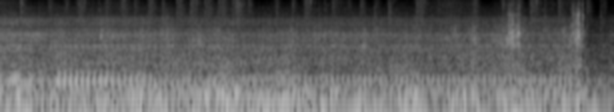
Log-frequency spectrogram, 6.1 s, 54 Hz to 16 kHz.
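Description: Yamaha XT660 Ténéré's single-cylinder four-stroke engine running steadily while the bike is ridden along, with wind noise on the microphone; the engine note swells for about a second near the start.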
